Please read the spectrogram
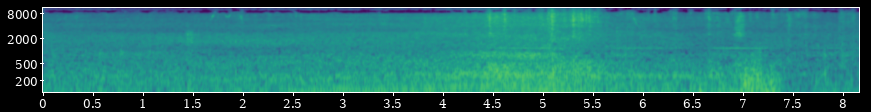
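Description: Street traffic: a passing vehicle's rumble builds over several seconds and cuts off abruptly near the end.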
